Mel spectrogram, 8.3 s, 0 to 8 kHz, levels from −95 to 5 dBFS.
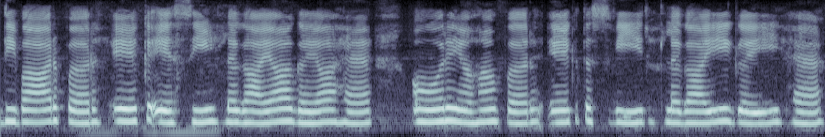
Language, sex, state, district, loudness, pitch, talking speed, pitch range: Hindi, male, Punjab, Pathankot, -14 LUFS, 225 Hz, 110 wpm, 215-235 Hz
